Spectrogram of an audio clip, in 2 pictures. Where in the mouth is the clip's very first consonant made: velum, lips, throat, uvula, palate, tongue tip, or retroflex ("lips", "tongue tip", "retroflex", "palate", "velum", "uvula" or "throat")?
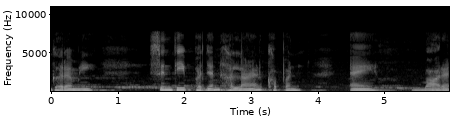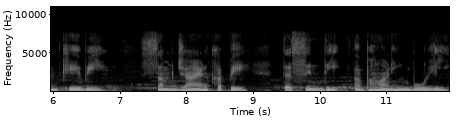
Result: velum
